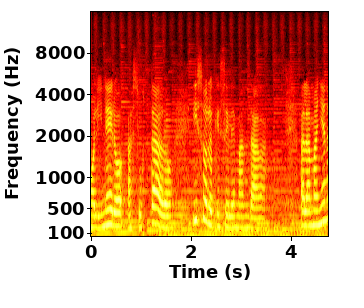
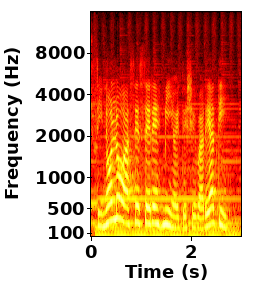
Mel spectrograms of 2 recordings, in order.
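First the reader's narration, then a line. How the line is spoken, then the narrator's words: Threatening tone. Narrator (Spanish): le dijo con tono amenazador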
